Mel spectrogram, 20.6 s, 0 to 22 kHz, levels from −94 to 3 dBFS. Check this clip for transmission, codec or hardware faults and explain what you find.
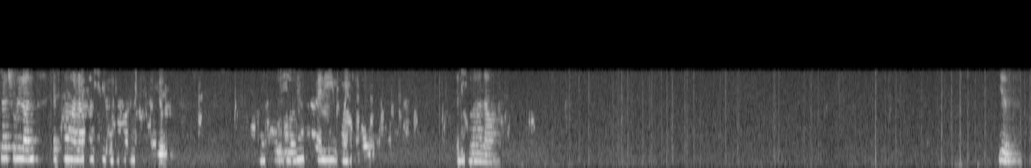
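The clip shows two echo-control faults, both confined to the first 11 seconds of the speech.

Other side's voice leaking through, 1.16 to 8.35 s, 9.20 to 9.34 s, 10.02 to 10.21 s and 10.56 to 10.72 s: a second voice sits roughly 15 to 25 dB under the talker, likely loudspeaker echo the canceller left behind.

Speech suppressed in double talk, at 1.19 to 1.34 s, 1.7 to 3.6 s, 5.11 to 7.98 s and 9.1 to 9.42 s: the talker dips by around 15 to 20 dB, likely the canceller turning both voices down during overlap.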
